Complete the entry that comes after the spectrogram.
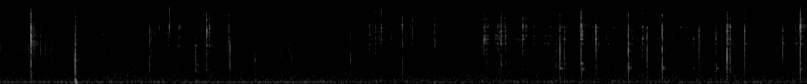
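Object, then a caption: Wooden toy hub spool with wooden dowel sticks. Fingertips push, twist and rub several green-painted wooden dowel sticks in the holes of a small solid wooden Tinker Toy hub spool held in both hands. The result is a quiet run of sharp, dry wood-on-wood clicks and scratchy friction, bright and high with almost no low end, each tick dying away instantly.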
